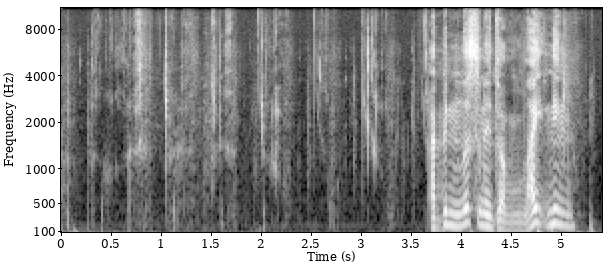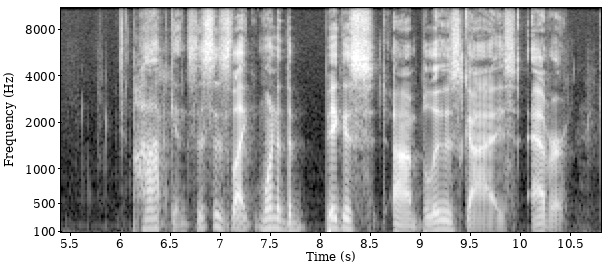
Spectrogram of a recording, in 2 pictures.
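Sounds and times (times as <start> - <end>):
person biting into a crunchy green apple: 0.0 - 6.5
softer wet chewing of a green apple: 0.0 - 6.6, 9.3 - 10.8
speech: 3.7 - 5.2, 6.2 - 10.5.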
